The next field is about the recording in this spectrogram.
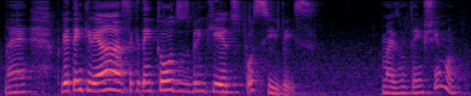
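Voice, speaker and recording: A Brazilian woman, a speech therapist, talks in a somewhat high voice. She explains in a lively, conversational way and drops in quick tag questions. Her delivery stays chatty and expressive throughout. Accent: Brazilian Portuguese. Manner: lively, acts out parents' voices, frequent "né".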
